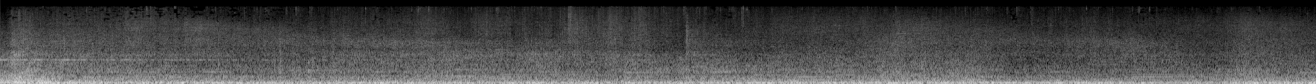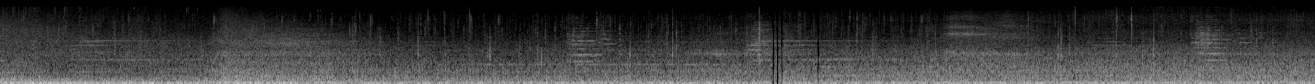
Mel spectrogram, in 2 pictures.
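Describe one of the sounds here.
Flames roar and crackle steadily.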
